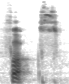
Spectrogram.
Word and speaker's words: Fuchs: The solution for English speakers pronounced it to rhyme with books.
